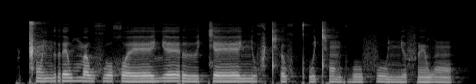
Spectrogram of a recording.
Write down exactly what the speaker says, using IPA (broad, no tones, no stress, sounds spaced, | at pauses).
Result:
ǁ õ ɲ r e w m œ w xʷ ɨ w χʷ eː ʎ eː ɾ ɨː c eː ɲ ɨ xʷ cʰ ø xʷ kʷʼ e cʰ õ ɡʱ u f u ɲ ɪ f ẽ w õ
